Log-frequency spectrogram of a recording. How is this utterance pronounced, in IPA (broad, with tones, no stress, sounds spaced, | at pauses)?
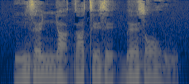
ĩ˨˦ z ɛ˦ ɲ a˦˨ ɡ a˦ t e˦ z e˧ ɡ͡b ɛ˦ z ɔ˦ ɣ u˨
